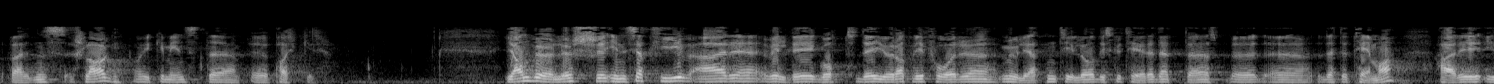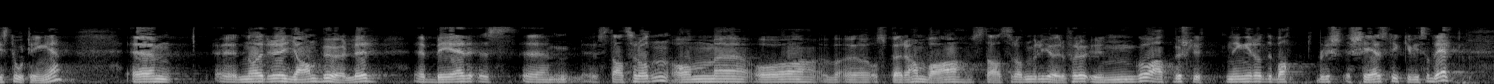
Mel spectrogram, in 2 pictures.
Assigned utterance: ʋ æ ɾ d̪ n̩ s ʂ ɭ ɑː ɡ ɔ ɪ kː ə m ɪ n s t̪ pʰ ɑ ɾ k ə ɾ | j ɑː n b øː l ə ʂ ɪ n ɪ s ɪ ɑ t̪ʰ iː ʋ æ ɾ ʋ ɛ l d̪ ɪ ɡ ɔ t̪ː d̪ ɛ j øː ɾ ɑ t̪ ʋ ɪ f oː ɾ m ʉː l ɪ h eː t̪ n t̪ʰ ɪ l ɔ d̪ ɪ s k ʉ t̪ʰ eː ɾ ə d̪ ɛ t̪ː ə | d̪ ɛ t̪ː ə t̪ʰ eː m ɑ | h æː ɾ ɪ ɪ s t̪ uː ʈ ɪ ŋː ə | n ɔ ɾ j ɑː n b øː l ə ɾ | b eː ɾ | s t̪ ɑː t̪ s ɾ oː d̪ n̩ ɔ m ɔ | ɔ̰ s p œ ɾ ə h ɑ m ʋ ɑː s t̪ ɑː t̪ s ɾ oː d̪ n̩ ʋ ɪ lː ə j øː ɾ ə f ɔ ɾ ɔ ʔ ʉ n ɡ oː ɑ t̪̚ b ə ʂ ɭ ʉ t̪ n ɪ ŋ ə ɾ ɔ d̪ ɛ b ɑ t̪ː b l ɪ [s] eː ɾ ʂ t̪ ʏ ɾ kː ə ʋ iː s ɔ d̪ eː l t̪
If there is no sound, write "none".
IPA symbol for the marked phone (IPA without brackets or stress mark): ʂ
